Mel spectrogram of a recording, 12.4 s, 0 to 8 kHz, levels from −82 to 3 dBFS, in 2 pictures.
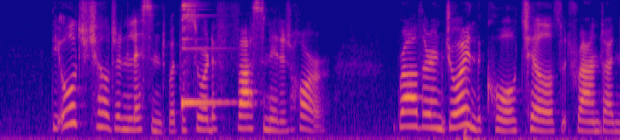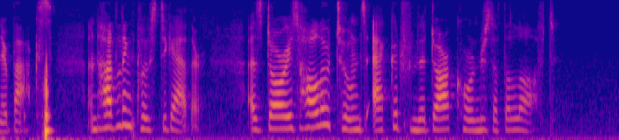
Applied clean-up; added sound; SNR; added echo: none; Bell; 2 dB; none.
